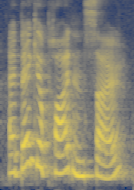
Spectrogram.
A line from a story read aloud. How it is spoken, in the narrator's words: she said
